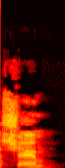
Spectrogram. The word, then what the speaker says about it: Shem: siendo sem ahora sé en hebreo se pronuncia shem que quiere decir nombre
